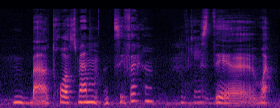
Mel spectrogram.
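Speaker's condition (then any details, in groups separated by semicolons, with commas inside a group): Friedreich's ataxia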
